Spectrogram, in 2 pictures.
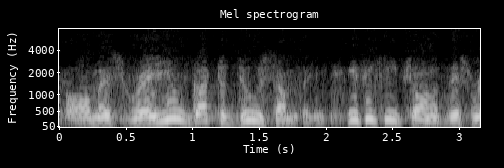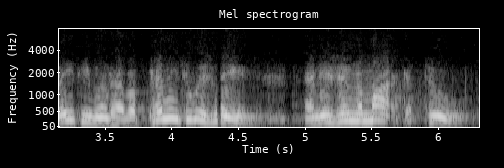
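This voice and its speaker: An actor playing an anxious, exasperated business manager in a 1930s radio comedy, on a muffled, reverberant old recording. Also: male voice, on the high side, big pitch swings, fairly quick, slight background noise. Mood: fretful. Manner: fretful, agitated.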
